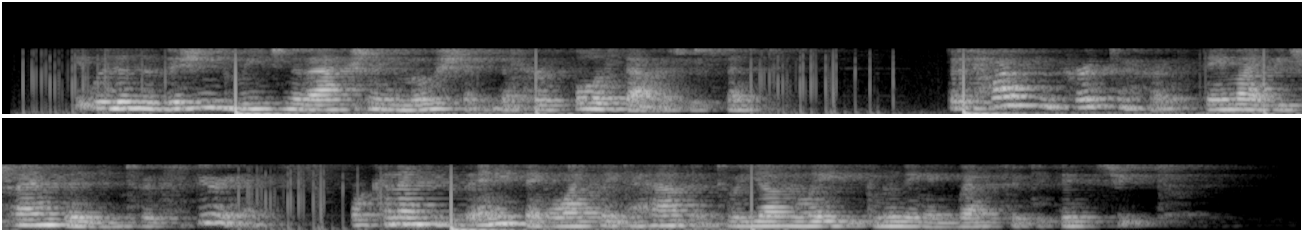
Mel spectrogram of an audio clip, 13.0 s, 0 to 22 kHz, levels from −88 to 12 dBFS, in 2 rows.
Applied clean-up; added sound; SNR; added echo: none; Crackle; 10 dB; reverberation time 0.7 s.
